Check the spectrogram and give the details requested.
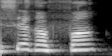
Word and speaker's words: séraphin: À partir d'Isaïe 6, les séraphins, autrement dit, on prononce comme ça, les gars, S-E-R-A-P-H-I-M. Oui, c'est ça, séraphin.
